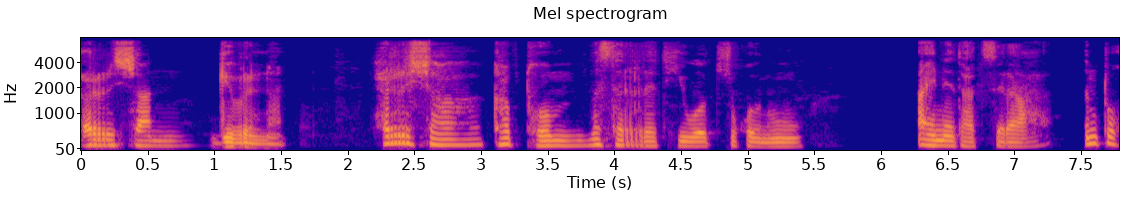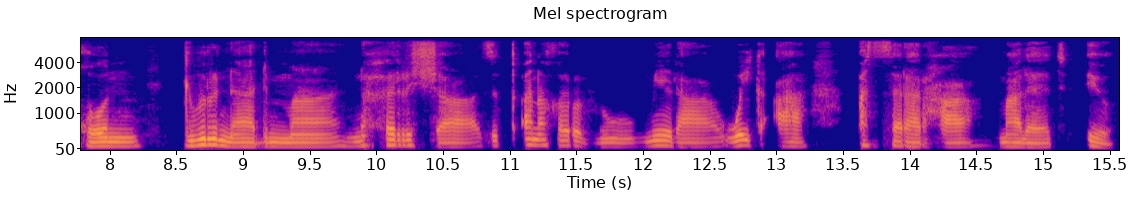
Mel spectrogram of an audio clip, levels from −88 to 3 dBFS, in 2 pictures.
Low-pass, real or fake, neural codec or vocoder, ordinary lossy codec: 7.2 kHz; real; none; AAC, 48 kbps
